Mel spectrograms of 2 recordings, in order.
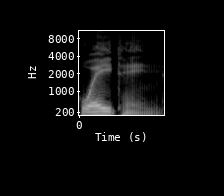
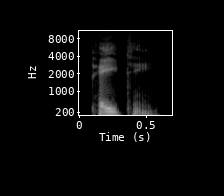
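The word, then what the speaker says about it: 화이팅: so forgive me, but Korean has no hard F sound, so fighting softens. The F becomes an H or more of a gentle P.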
